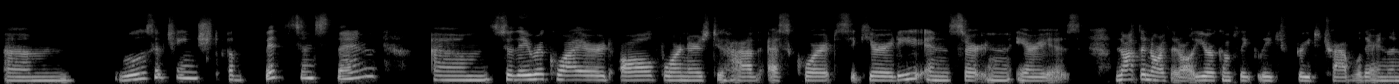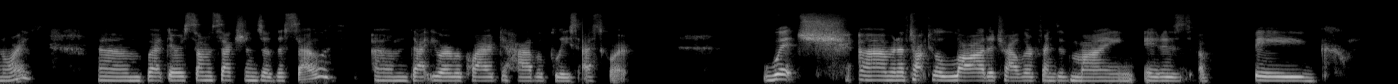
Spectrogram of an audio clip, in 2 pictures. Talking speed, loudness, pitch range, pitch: 155 wpm, -27 LUFS, 180-215 Hz, 190 Hz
